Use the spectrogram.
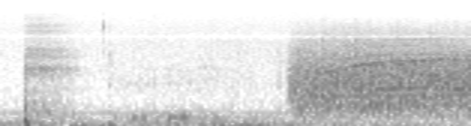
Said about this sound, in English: I applaud her. Hand claps.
